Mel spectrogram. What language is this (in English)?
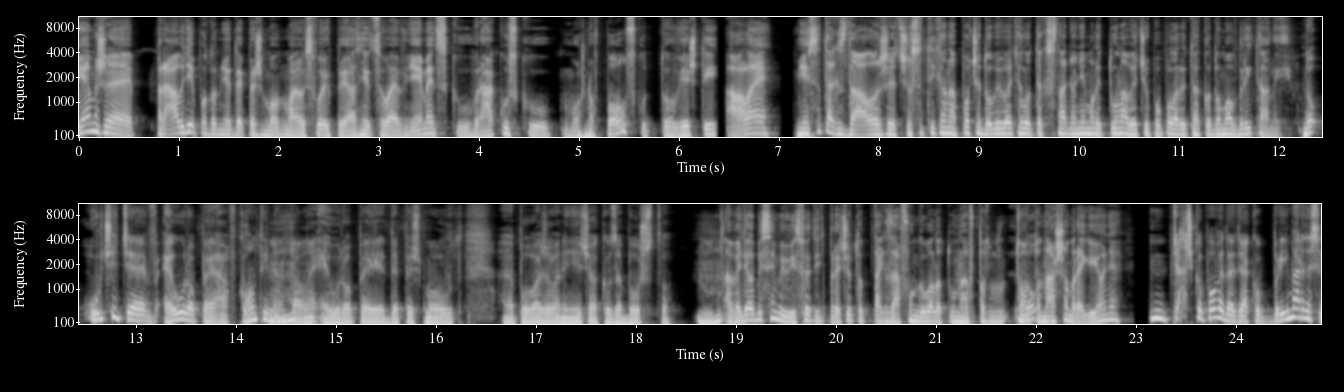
Slovak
